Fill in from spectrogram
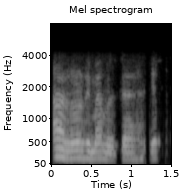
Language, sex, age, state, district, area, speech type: Kannada, male, 18-30, Karnataka, Bangalore Urban, urban, conversation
